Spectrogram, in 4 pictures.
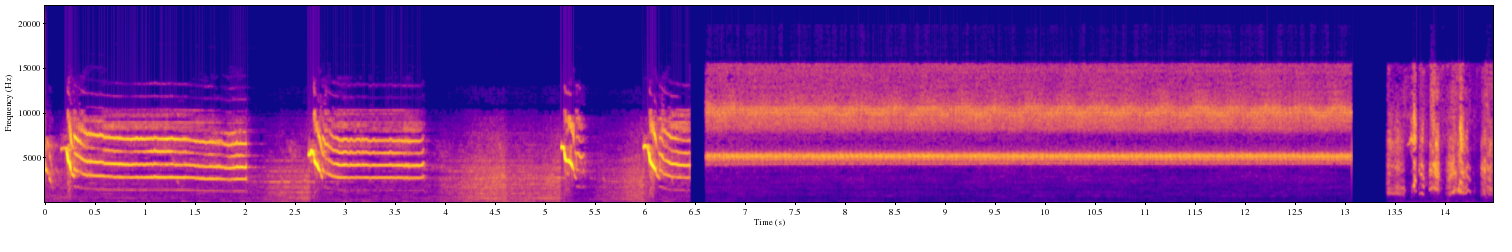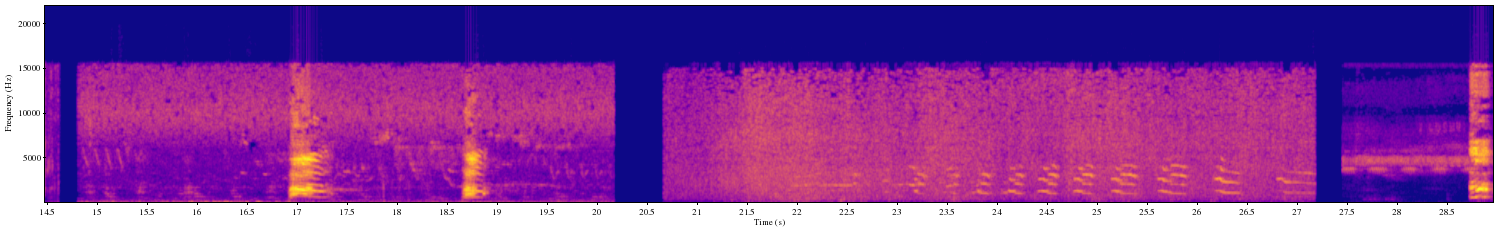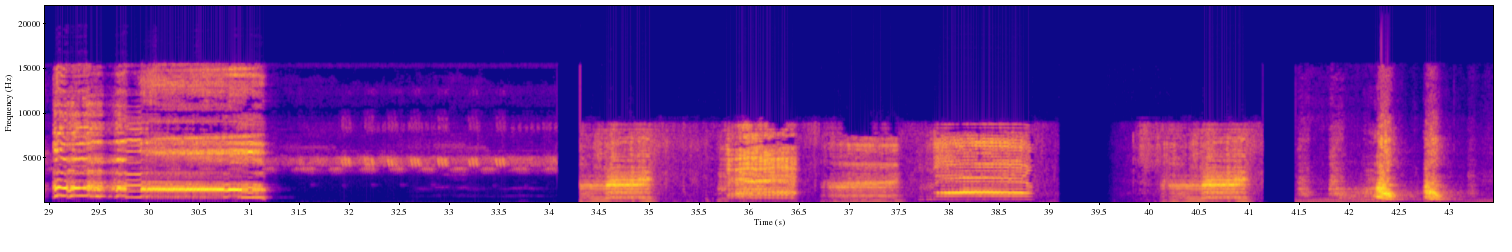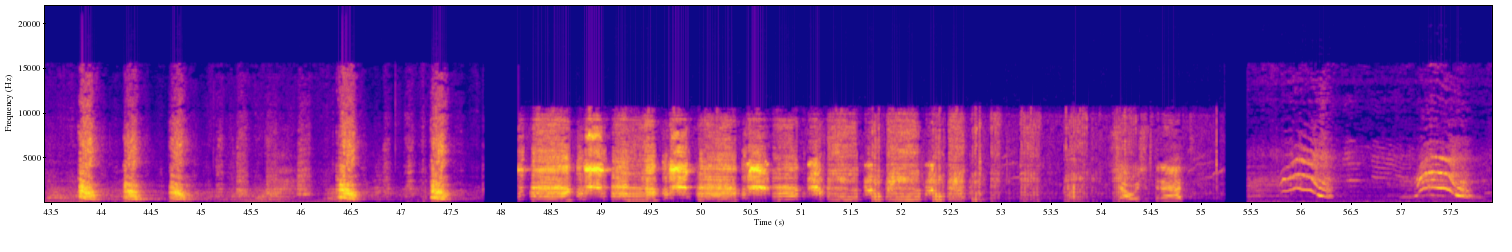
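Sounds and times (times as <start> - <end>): rooster crowing: 28.7 - 31.3
animal bleating: 35.7 - 38.8.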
